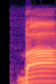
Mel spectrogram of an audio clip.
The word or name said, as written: baa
